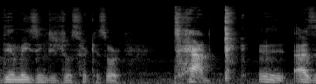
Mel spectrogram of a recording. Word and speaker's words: TADC: Episode 6 of the Amazing Digital Circus or Tad, as it's pronounced, T A D C.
